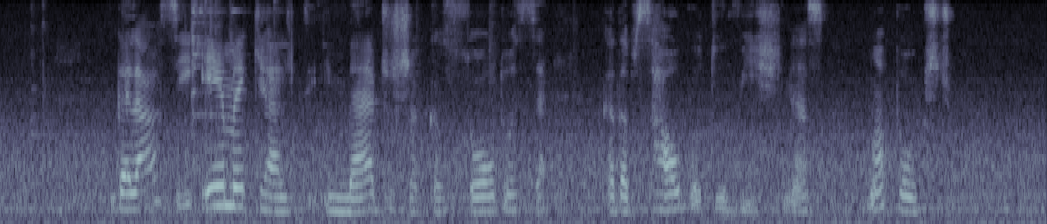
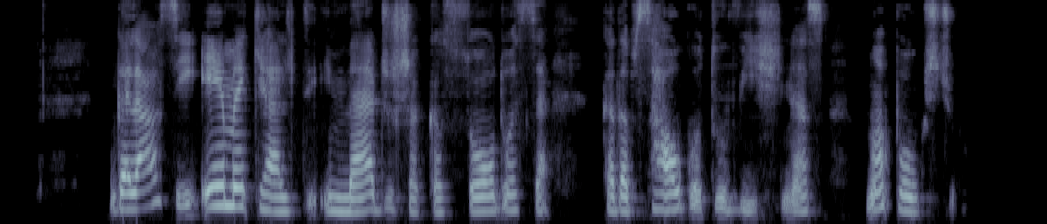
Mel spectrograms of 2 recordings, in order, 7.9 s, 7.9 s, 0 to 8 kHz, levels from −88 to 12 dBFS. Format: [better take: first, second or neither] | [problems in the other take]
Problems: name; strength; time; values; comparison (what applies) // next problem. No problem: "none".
second | background sound (Shatter); 8 dB below the speech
